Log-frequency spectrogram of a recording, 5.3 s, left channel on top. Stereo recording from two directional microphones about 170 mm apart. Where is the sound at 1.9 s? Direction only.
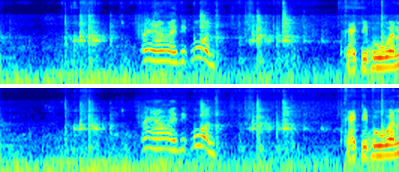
10° right (ahead or behind).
